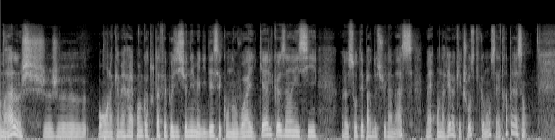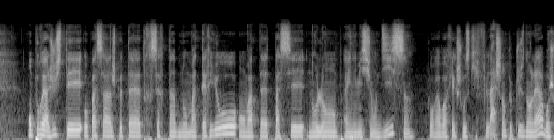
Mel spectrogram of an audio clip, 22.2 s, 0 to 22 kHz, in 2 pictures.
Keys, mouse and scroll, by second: 10.9 click, 12.7 click, 13.4 click, 14.6 click, 15.7 click.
